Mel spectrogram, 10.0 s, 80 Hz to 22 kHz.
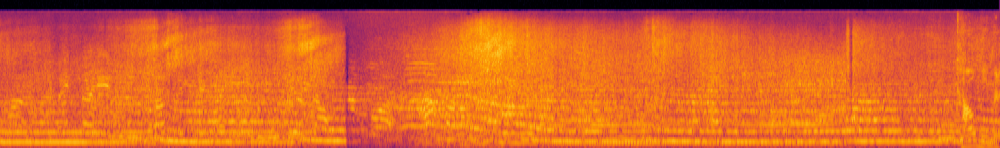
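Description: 1975 Formula One cars' racing engines at high revs as the cars pass through a corner on the opening lap. The engine notes rise and fall with passing and gear changes. The sound breaks off briefly about three and a half seconds in, then goes on with another group of cars.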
